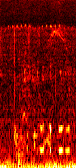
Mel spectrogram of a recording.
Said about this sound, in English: So Charles, being a Brahma Rooster, they're very big chook.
